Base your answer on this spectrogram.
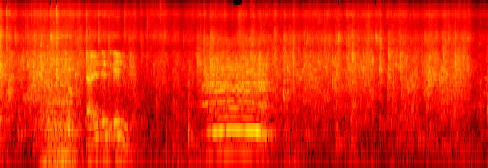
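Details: Cows at Shamim Dairy Farm, Bogura, lowing twice: a rough, broken moo early on, then a long, steady, resonant moo lasting over a second, over constant farmyard noise.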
